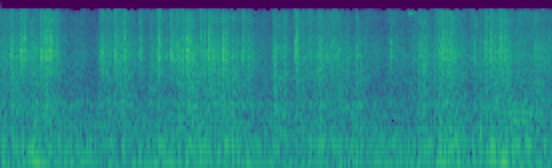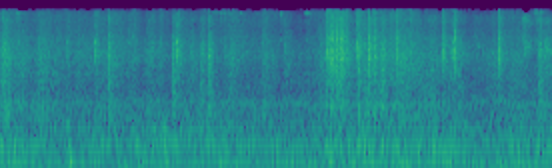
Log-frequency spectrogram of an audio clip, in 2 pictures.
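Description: A bus engine rumbles steadily while the bus rolls along.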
